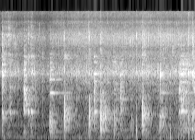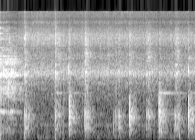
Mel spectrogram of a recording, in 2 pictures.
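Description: Chopped onion frying in hot oil with green chillies in a metal wok (kadai), sizzling steadily while a steel spatula stirs it with quick scraping clicks against the pan. The sizzle flares up briefly about four seconds in.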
